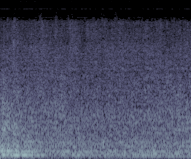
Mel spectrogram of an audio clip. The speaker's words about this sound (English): Okay, I'm putting these windshield wipers back on here. All right. Wow. Okay. Look at that. It's really, I mean, I love the rain. It's quite beautiful to me.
